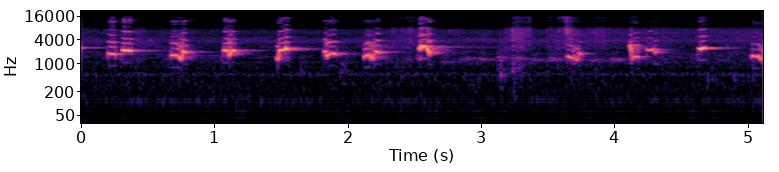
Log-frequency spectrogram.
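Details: Song of a sooty-headed bulbul used as teaching material for cage birds: a fast series of sweet chirped notes, a short stretch of faint low trills, then more chirps.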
